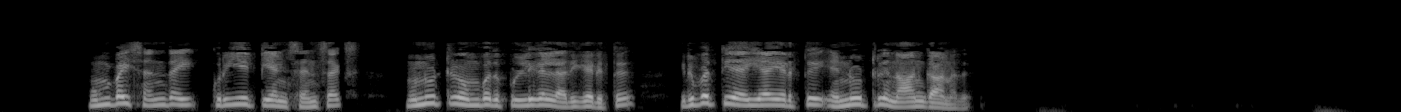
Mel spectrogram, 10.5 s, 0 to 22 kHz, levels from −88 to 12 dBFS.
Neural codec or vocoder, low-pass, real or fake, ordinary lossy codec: none; 5.4 kHz; real; MP3, 24 kbps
